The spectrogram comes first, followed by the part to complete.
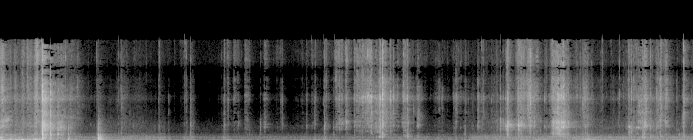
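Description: Dry, papery onion skin being peeled and torn off by hand, crinkling and crackling in short bursts, mostly in the second half.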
